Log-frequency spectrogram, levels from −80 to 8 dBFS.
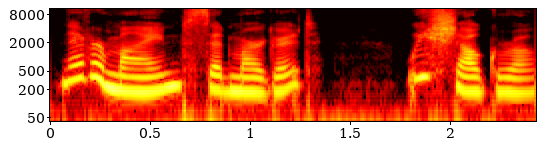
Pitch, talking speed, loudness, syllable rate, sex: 225 Hz, 175 wpm, -15 LUFS, 5.1 syllables/s, female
